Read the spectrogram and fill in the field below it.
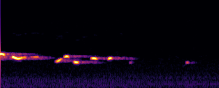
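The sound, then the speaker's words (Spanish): A person whistles a short, lilting tune of several quick notes for about two seconds, then a single brief whistled note follows after a pause, with no talking. “¿Tú crees que se va a ir a su trabajo chiflando?”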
